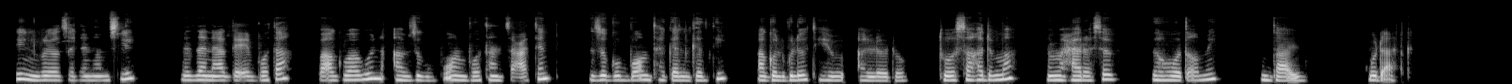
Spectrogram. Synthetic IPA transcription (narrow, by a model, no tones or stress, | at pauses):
inɨɾijo̞zɐlːɐnamɨsli | nɨzɐnaɡɐʕibo̞t̪ʰa | b̥ɨʔaɡbaβʊnʔaβzɨɡɨbːuʔonbo̞t̪ʰansɐʕat̪ʰɨn | ɨzɨɡɨbːuʔomt̪ʰɐɡɐlɡɐlt̪ʰi | ʔaɡɐlɡɨlo̞t̪jɪhɨβʔalːɐd̪o̞ | t̪ʰɐwɔsaxid̪ɨmːa | nɨmaħaɾɐsɐβ | zɨhɨwɔt̪ʼɨχʼmi | ɨnt̪ʰa̰jːu | ɡud̪a̰t̪kʰɨ̥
